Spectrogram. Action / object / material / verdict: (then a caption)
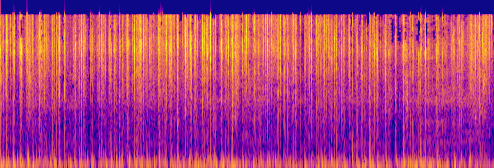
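tap / adhesive paper lint roller / adhesive paper / none. Fingertips tap and peel on the white adhesive paper roll of a handheld sticky paper lint roller. A dense, continuous run of quick sticky taps and crackling peels sounds mostly as low thumps with faint bright crackle above.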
